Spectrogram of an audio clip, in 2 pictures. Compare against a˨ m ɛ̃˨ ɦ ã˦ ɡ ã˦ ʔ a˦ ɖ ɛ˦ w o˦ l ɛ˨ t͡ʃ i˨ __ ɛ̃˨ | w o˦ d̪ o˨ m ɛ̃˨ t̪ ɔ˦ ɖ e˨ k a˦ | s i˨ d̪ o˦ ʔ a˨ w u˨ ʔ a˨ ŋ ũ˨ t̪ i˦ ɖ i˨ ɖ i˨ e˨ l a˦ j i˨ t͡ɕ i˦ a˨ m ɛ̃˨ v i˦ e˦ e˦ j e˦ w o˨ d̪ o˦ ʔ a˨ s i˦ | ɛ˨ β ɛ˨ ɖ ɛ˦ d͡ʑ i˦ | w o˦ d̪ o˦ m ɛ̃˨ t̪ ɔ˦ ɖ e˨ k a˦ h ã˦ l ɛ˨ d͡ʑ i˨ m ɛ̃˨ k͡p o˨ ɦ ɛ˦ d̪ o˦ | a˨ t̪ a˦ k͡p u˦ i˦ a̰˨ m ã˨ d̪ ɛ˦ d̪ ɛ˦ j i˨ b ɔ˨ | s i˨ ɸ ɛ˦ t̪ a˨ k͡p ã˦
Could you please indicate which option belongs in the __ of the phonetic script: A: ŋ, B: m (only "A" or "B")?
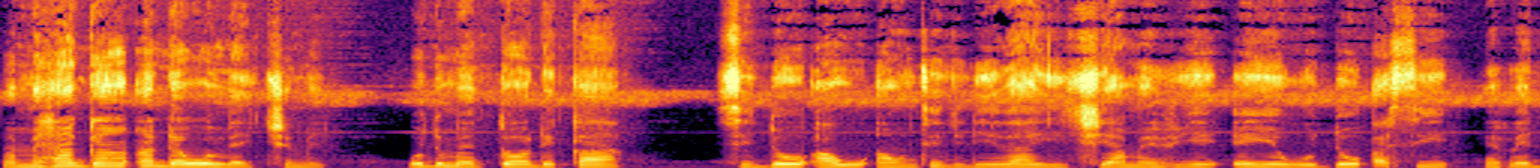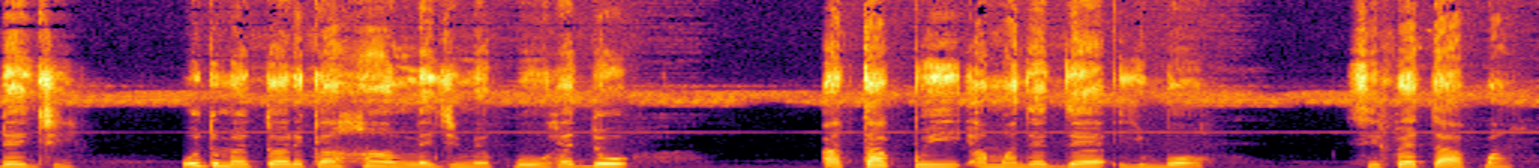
B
